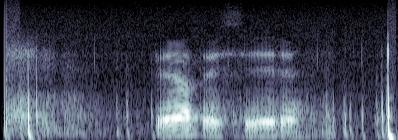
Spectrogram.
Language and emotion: Russian, sad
